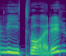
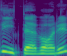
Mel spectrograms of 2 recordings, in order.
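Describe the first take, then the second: First: There is no vowel between the two parts. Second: An extra vowel joins the two parts. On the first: The speaker calls it wrong. "i dag så må jeg si det riktig, hvitvarer, men det er hvitevarer" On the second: The speaker calls it right. "men det er hvitevarer"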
